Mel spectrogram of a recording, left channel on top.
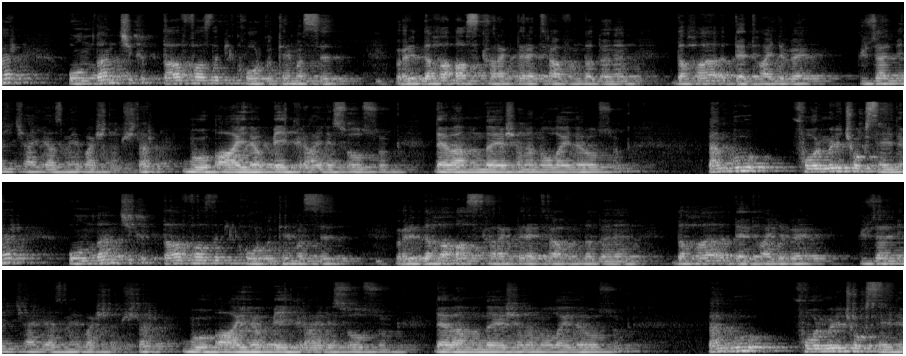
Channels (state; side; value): normal; both; correlation 0.48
